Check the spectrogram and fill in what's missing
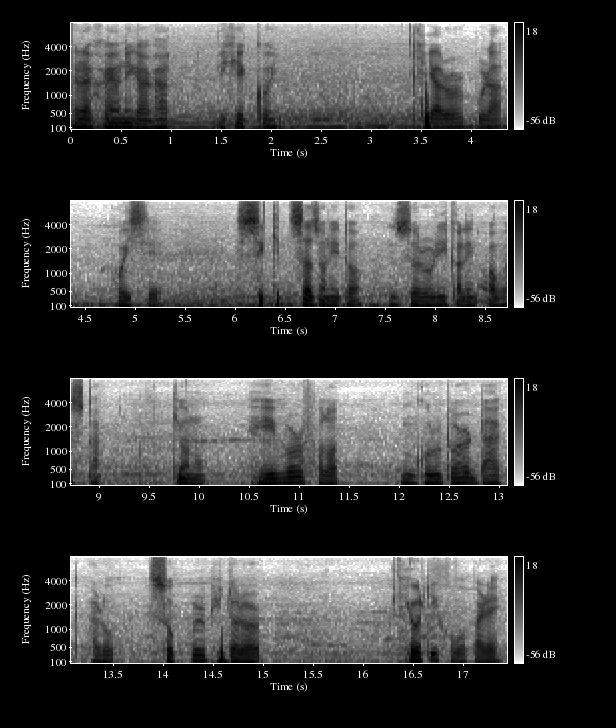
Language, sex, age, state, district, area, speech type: Assamese, female, 60+, Assam, Kamrup Metropolitan, urban, read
